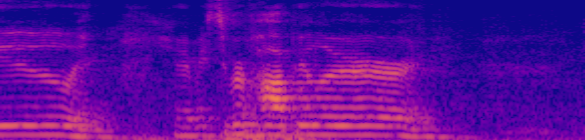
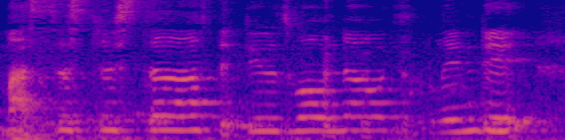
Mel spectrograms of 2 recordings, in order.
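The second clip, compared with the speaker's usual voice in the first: put-on teen making excuses; 6 semitones higher, slower than usual. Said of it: "You'd be like".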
